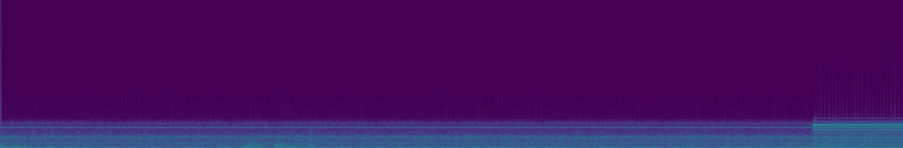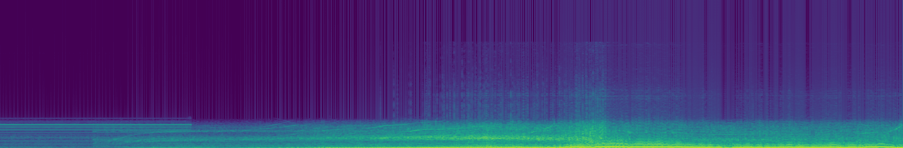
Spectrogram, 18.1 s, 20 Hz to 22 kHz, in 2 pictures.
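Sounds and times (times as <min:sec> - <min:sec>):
quadcopter motors whining: 0:08.2 - 0:15.0.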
